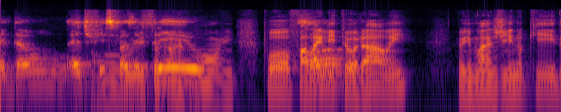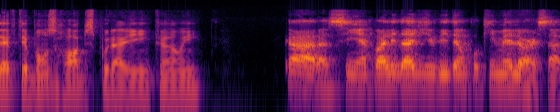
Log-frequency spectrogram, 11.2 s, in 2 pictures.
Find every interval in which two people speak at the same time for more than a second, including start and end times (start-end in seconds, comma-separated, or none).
0.9-2.2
